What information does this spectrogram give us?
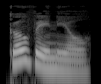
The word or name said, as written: gouveniail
